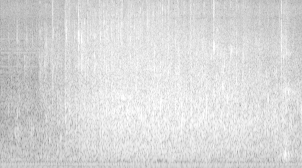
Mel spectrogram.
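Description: Audience applause: many hands clapping together, swelling up about a second in, holding steady, then thinning out near the end, fairly quiet as picked up by the lectern microphone.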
